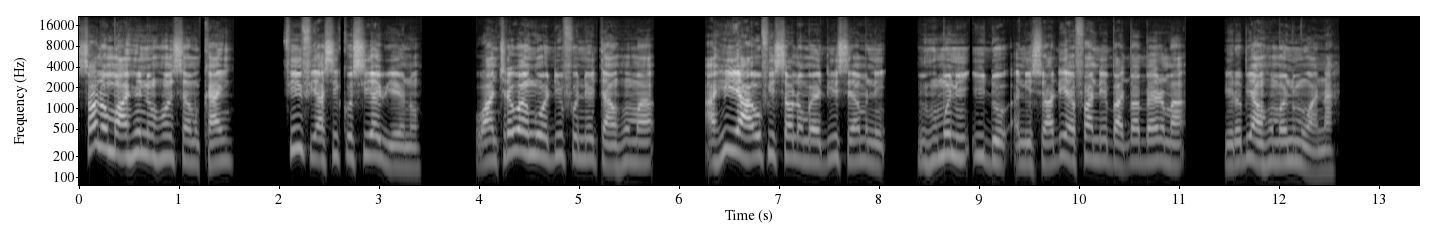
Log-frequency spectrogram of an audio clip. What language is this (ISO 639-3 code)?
aka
